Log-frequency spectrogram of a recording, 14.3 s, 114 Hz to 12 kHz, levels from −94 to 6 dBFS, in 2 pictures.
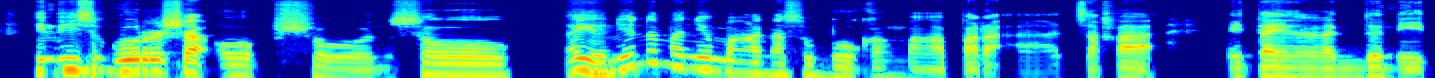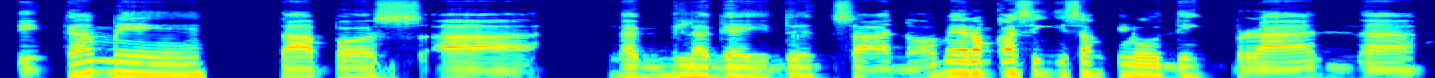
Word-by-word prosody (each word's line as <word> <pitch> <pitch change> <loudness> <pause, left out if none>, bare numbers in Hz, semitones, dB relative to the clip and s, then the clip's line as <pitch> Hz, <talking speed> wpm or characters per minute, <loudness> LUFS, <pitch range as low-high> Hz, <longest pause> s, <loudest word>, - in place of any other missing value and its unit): hindi 180 +2 +1
siguro 170 -1 +5
siya 155 -2 +9
option. 110 -5 -5
So, 135 +1 0 0.3
ayun, 175 -3 +4
yun 230 +7 0
naman 230 -8 -1
yung 185 -4 0
mga 150 -2 0
nasubukang 115 -6 -6
mga 100 -1 -5
paraan. - - -4
Tsaka - - 0 0.4
may 110 0 -6
time 110 -1 +4
na 105 0 -2
nag-donate 105 -1 -5
din 95 0 -5
kami, 140 -3 0 0.3
tapos, 105 +2 +1
ah, 95 -3 +2 0.4
naglagay 115 -1 -1
dun 115 -2 -3
sa 105 +1 0
ano 100 +1 -7
meron 155 -1 +7
kasing 160 -1 +2
isang 140 0 -1
clothing 125 -2 -1 0.2
brand 100 +3 +2 0.2
na 95 -1 +1
120 Hz, 135 wpm, -28 LUFS, 105-150 Hz, 0.4 s, siya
